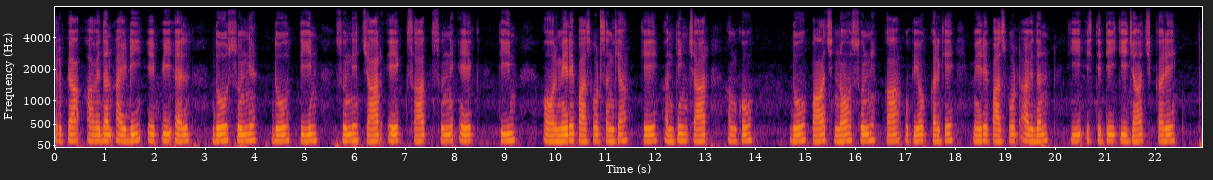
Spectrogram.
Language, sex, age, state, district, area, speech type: Hindi, male, 18-30, Madhya Pradesh, Seoni, rural, read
